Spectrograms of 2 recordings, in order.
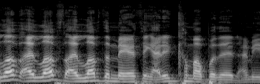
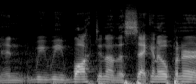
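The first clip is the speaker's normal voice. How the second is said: usual speaking voice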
